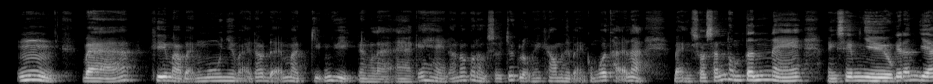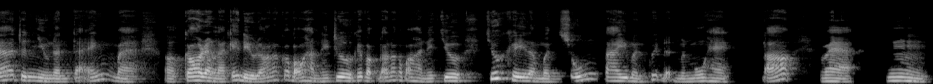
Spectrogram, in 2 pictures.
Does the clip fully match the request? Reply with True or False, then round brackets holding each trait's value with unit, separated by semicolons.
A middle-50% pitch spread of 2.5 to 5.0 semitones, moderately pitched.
True (4.5 semitones; 160 Hz)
